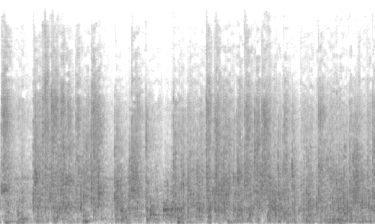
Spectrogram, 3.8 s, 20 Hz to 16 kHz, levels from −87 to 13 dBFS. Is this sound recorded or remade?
remade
